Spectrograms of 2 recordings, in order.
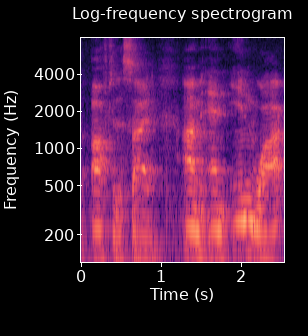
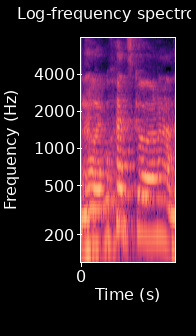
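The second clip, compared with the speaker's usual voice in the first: much higher and louder, bewildered; confused high yelp; 8 semitones higher, 6 dB louder than usual. Acted. Crowd of crossover characters panicking, bewildered high yelp. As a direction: cry out in total confusion.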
